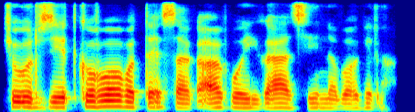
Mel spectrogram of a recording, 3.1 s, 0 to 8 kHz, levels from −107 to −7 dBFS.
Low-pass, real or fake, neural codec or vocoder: 7.2 kHz; fake; codec, 24 kHz, 1.2 kbps, DualCodec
